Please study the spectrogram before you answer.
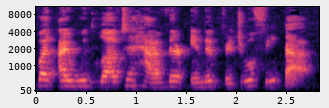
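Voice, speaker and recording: A woman's voice: medium pitch, steady tone, moderate pace, a bit bright, breathy edge, recorded from a distance, poor audio. A woman in casual comedic chat, telling stories in a wry, candid way.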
